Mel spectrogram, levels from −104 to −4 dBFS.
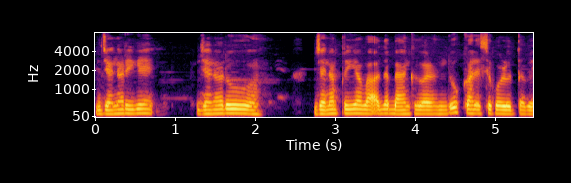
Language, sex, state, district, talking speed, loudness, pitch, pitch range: Kannada, male, Karnataka, Belgaum, 65 wpm, -15 LUFS, 140 Hz, 135-150 Hz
